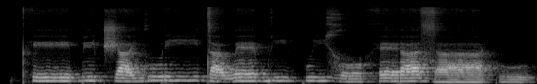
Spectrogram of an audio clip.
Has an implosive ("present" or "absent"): present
